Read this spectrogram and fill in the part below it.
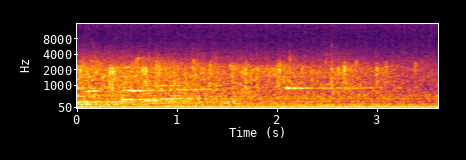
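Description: A church congregation applauds steadily at a quiet distance, a continuous wash of clapping with no pauses for the full few seconds.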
